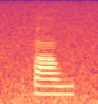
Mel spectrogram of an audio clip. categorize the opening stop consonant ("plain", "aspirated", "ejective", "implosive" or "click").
implosive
